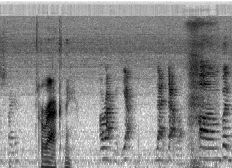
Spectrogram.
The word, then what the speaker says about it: Arachne: How do you pronounce the spider? Arachne.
